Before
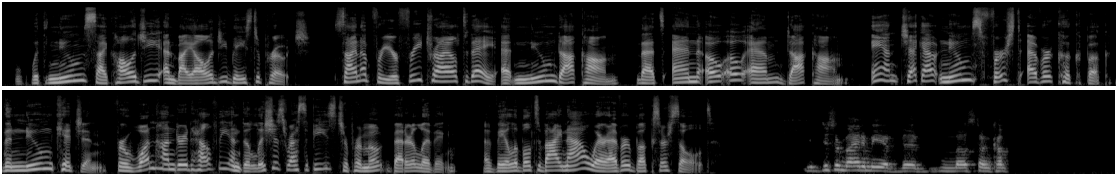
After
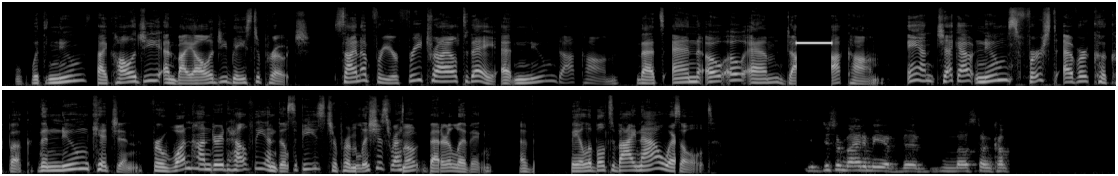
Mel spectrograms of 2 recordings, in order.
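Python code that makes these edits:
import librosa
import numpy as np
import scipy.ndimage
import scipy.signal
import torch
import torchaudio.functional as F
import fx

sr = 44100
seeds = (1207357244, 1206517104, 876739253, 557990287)

y = fx.studio_fade_out(x, sr, start_s=0.56, length_s=0.4)
y = fx.edit(y, sr, fx.fade_out_to(start_s=3.65, length_s=0.42, floor_db=-10.5),
    fx.fade_down_up(start_s=5.2, length_s=1.03, db=-15.0, fade_s=0.23),
    fx.insert_tone(at_s=7.94, length_s=0.36, hz=2950.0, db=-7.0),
    fx.move(start_s=13.64, length_s=0.47, to_s=14.79),
    fx.insert_room_tone(at_s=16.1, length_s=0.38),
    fx.cut(start_s=17.13, length_s=0.73), tone=tone)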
